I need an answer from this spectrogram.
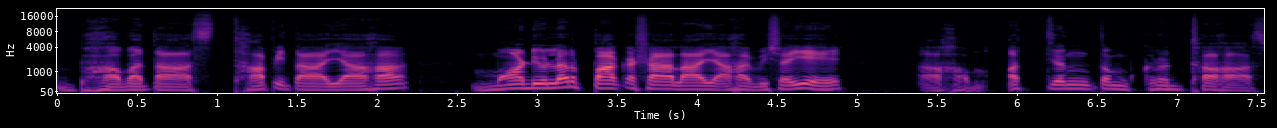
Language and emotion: Sanskrit, angry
